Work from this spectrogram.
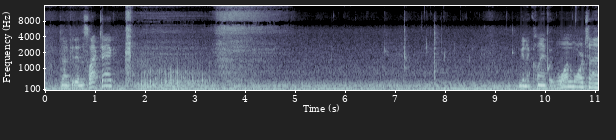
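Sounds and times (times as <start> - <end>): water bubbling: 1.6 - 3.8
hot steel hissing in water: 1.6 - 5.0
low rumble: 1.7 - 5.0.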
